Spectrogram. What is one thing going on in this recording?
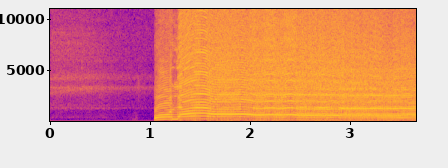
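An elderly man chants in a long, drawn-out voice through a microphone.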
